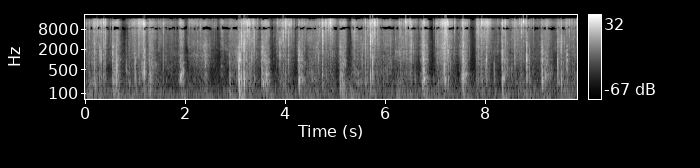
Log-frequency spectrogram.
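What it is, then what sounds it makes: Butter slime being stretched and pressed. Lavender butter slime is pulled, stretched into holey sheets and pressed with the fingers on a marble surface. The result is a steady run of soft, bright crackling, popping and crinkling bursts with quick, dry decays and little low end.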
